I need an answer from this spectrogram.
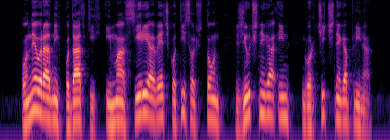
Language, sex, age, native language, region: Slovenian, male, 60+, Slovenian, Central Slovenia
